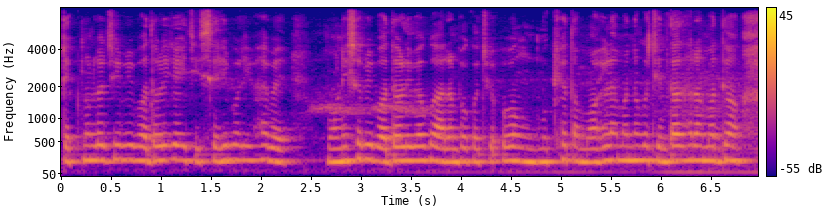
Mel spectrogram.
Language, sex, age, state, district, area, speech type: Odia, female, 18-30, Odisha, Kendrapara, urban, spontaneous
